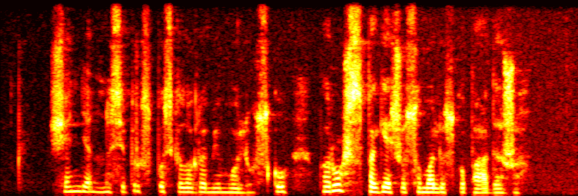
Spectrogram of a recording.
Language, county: Lithuanian, Utena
